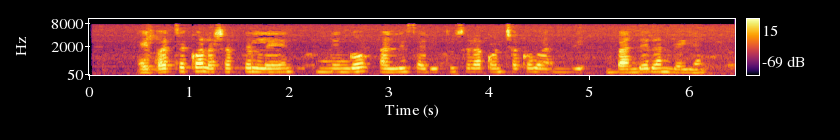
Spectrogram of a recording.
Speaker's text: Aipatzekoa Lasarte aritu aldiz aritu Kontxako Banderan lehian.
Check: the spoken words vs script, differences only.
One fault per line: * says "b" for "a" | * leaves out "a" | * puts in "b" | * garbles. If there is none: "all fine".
* says "lehenengo" for "aritu"
* puts in "zela"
